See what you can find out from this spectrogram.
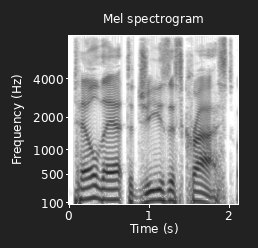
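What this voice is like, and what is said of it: Put-on Southern accent. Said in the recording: “it has to be said in a Southern accent”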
